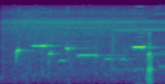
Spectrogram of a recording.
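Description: A musician wren sings a string of clear, flute-like whistled notes that jump between pitches in an unhurried melody, fairly close and alone, with a brief soft knock near the end.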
